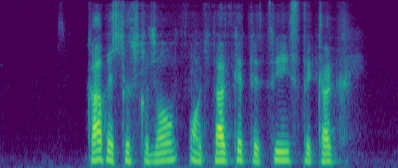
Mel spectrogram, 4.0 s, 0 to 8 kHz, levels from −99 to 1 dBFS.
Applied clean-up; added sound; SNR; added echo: neural mask model DeepFilterNet 3.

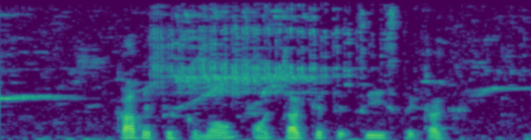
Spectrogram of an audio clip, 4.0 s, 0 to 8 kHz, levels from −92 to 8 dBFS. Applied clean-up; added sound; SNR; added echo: classical method Wiener filter.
